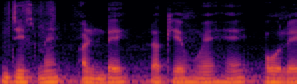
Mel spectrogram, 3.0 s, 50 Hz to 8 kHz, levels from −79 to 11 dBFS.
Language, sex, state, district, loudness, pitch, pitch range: Hindi, male, Uttar Pradesh, Budaun, -25 LUFS, 100 Hz, 100-110 Hz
